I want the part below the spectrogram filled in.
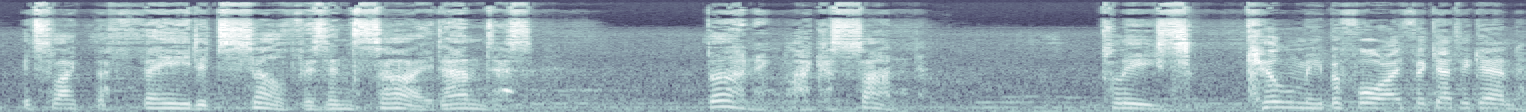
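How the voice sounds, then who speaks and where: A man's voice: on the high side, noisy background, close to an everyday voice. A man playing a doomed mage in a video game, anguished and pleading, with urgent wonder in his delivery. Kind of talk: dramatic video game dialogue acting.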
